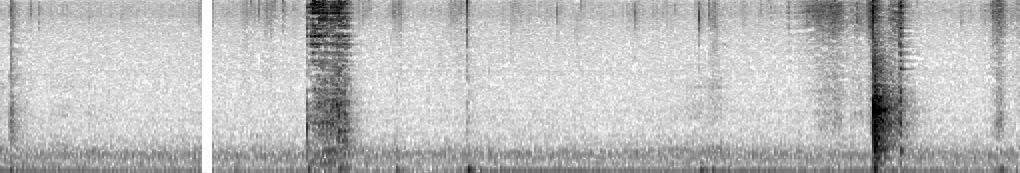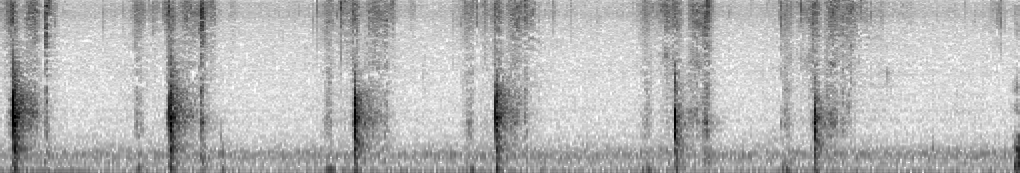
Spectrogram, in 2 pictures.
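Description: Knife chopping through steak on a cutting board for fajitas, a run of crisp separate cuts spaced irregularly, some louder strikes, close up with no talk.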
